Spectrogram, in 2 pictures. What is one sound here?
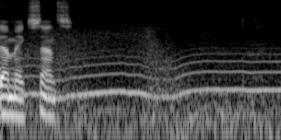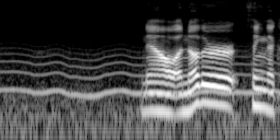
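A small drone's motors whine steadily, rising and falling in pitch and surging loudly near the end.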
